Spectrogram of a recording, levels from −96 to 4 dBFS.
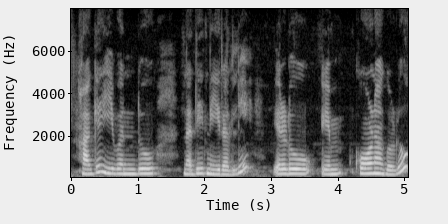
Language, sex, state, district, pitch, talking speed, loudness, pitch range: Kannada, female, Karnataka, Shimoga, 225 Hz, 95 wpm, -16 LUFS, 220-240 Hz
